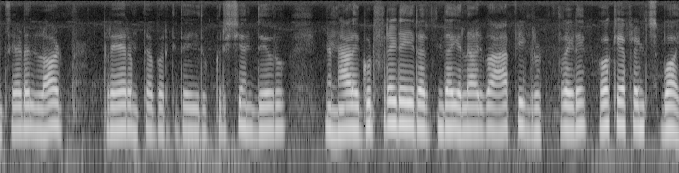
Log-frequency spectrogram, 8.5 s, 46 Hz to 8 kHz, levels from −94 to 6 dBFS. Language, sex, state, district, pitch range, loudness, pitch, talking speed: Kannada, male, Karnataka, Gulbarga, 165-180 Hz, -18 LUFS, 170 Hz, 150 wpm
